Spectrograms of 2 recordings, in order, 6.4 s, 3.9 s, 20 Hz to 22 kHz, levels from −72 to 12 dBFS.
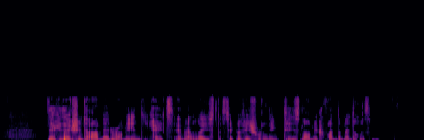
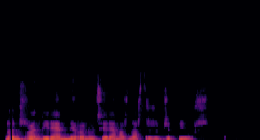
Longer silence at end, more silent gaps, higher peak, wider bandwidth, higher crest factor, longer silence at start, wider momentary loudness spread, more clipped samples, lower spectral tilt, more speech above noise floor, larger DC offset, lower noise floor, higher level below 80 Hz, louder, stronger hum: about the same, 0.7 s vs 0.8 s; neither; first, -6 dBFS vs -16 dBFS; second, 7.4 kHz vs 10.5 kHz; first, 30 dB vs 16 dB; about the same, 0.15 s vs 0.1 s; first, 14 LU vs 10 LU; neither; second, -4.5 dB/octave vs -6 dB/octave; second, 22 dB vs 46 dB; neither; second, -59 dBFS vs -75 dBFS; first, -48 dBFS vs -82 dBFS; second, -37 LUFS vs -30 LUFS; neither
